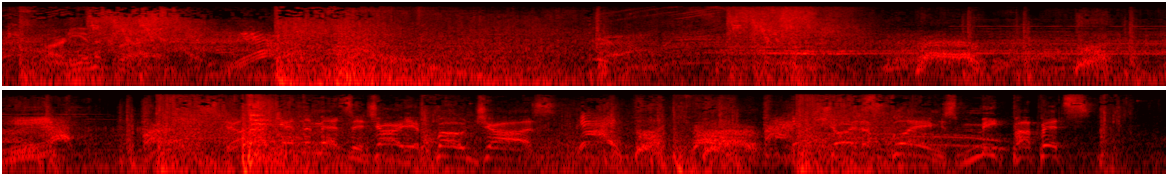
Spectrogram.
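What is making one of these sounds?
Monsters growl and snarl nearby.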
